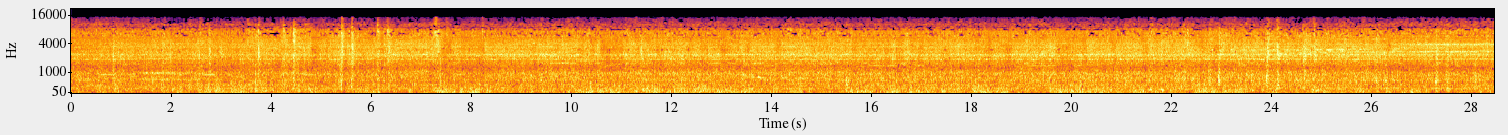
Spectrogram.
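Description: Indian Railways express train pulling into the station, its coaches rolling past with the steady clatter of wheels on the rails.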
